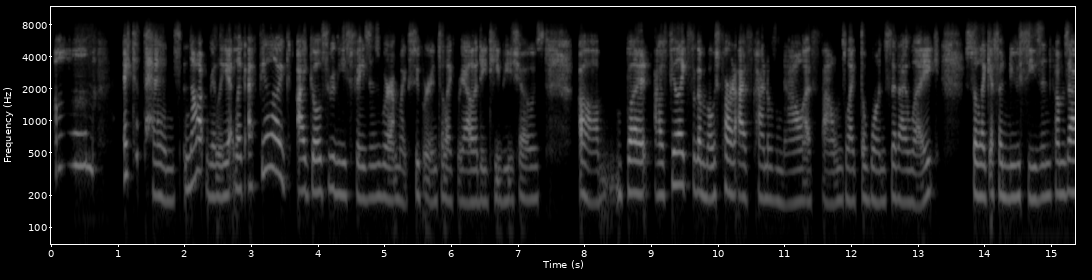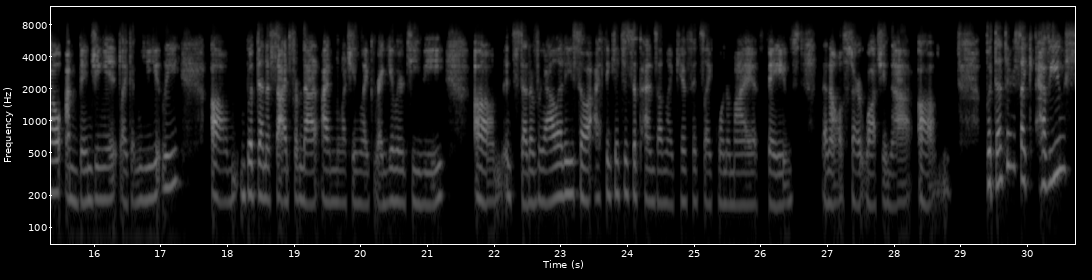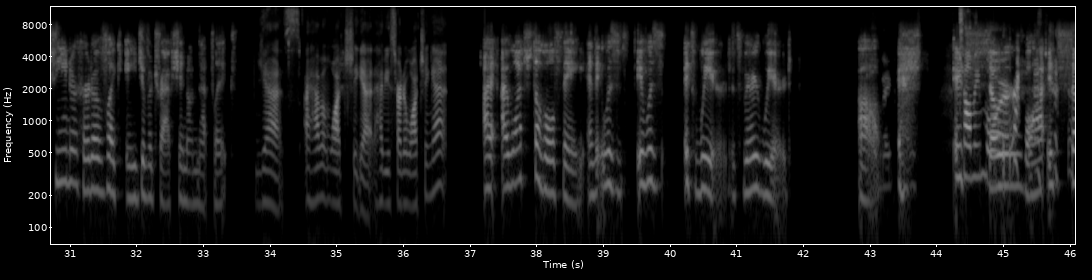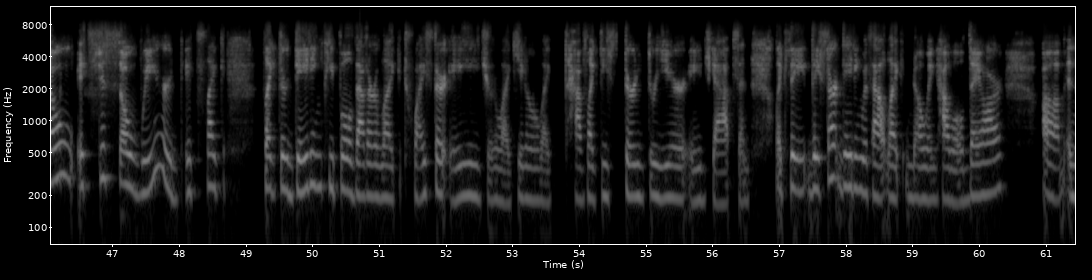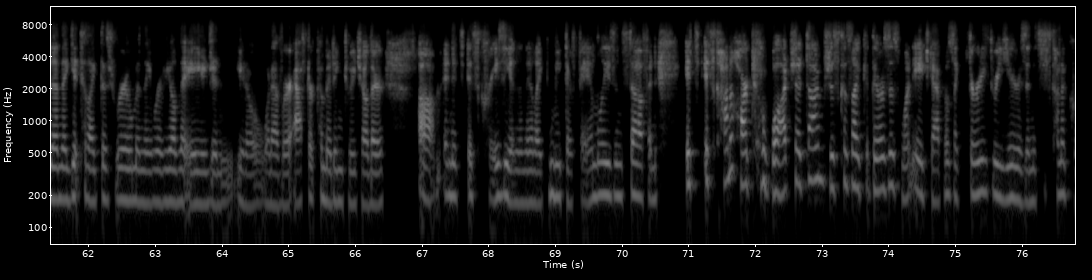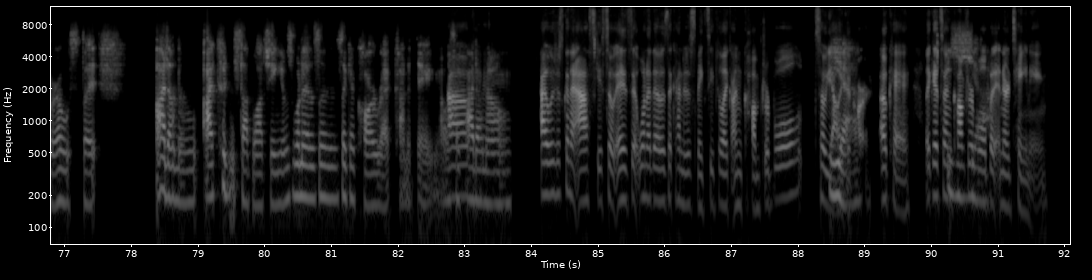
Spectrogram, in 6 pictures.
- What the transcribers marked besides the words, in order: other background noise; chuckle; chuckle; laughing while speaking: "to"; tapping
- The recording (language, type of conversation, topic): English, unstructured, Which reality shows do you secretly enjoy, and what keeps you hooked?
- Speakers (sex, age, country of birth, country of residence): female, 30-34, United States, United States; female, 40-44, United States, United States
